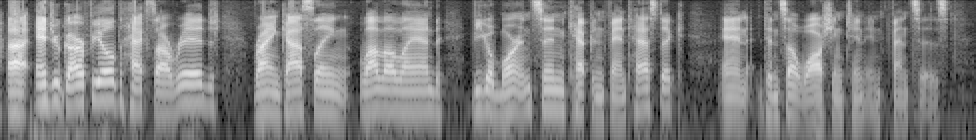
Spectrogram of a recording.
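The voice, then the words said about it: Dramatic movie announcer voice. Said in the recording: “I'm doing this in my movie voice, so like I'm at the awards.”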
